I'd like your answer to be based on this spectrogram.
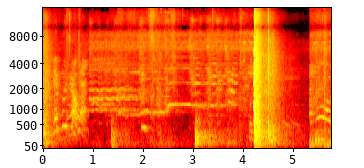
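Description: Diwali firecrackers going off nearby in a village: a rising whistle, then a sharp bang, with people talking around it.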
